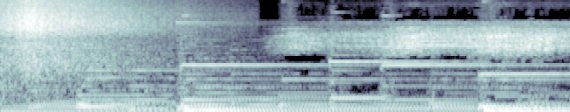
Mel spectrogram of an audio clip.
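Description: A snake's hiss rises as a sharp, airy burst, fades, then returns in a longer second stretch, all layered over steady tonal background music with no voices.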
